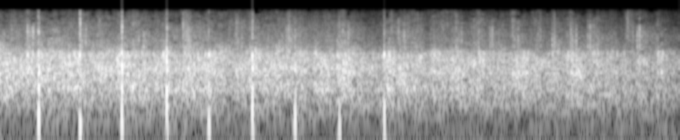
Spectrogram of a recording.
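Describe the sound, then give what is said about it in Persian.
An audience applauds at a gathering to honour a guest. Dense, sustained clapping holds at an even loudness throughout, with several sharp individual claps standing out near the start. “یک دست بلند برای خانومشون بزنیم.”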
